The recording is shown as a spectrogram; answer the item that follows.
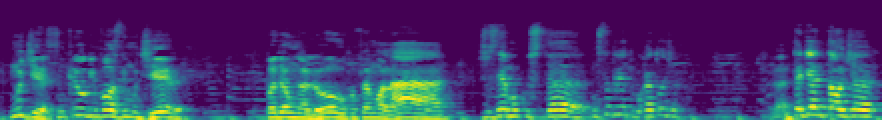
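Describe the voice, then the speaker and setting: Man, high voice, swings up and down a lot, boastful, mixes in French, casual live stream. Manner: boastful, switches between Portuguese and French. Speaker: livestreamer. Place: at home. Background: faint music.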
